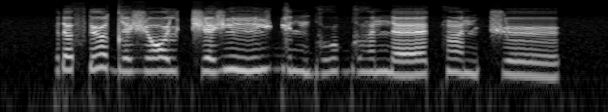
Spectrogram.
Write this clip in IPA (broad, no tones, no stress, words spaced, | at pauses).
ɾəθ ɾʲɔ dɛʒɔːlʲt͡ʃɛʒ ĩːʒɡʲɛnɡʱu ɡʱə̃nɛːkə̃ːn t͡ʃø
